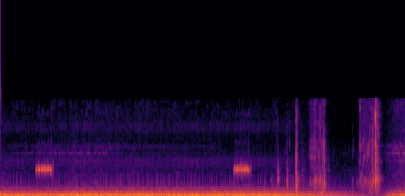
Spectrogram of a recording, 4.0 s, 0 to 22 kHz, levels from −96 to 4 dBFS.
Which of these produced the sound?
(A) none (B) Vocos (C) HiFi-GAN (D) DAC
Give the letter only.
A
